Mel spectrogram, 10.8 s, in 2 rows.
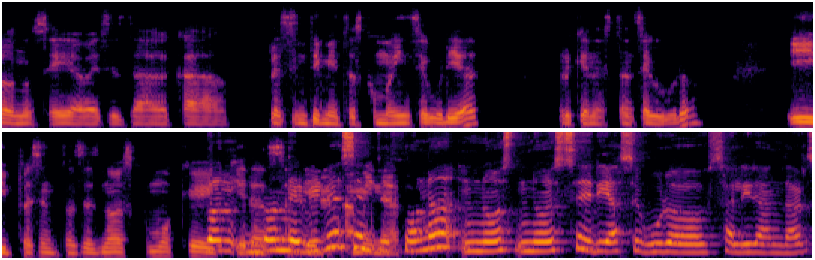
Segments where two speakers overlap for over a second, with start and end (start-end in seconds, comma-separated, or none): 6.8-8.1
